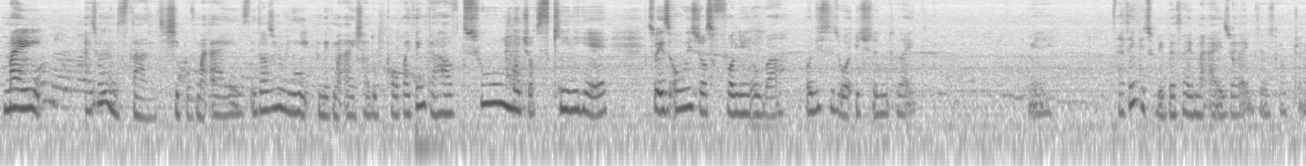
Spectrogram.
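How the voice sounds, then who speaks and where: A woman's voice: a little high, brisk. A woman in her twenties with a Nigerian accent, chatting casually and animatedly as a beauty vlogger. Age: 20s. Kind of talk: casual chat during a makeup tutorial. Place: small room at home. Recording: noticeable background noise.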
